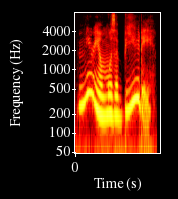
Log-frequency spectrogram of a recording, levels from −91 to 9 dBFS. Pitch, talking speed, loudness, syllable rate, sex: 260 Hz, 140 wpm, -14 LUFS, 3.9 syllables/s, female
